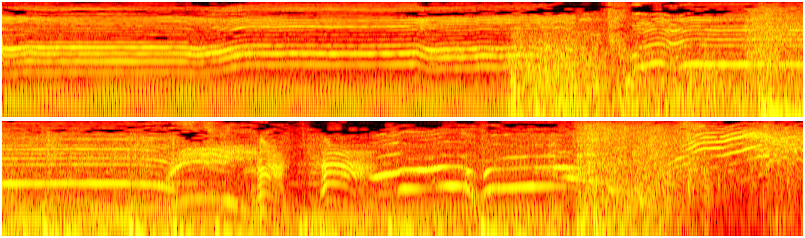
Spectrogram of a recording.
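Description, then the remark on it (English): A cat growls low and steady, then bursts into loud hissing and rising, wavering yowls, agitated, with a final sharp hiss near the end. “You made the cat angry.”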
